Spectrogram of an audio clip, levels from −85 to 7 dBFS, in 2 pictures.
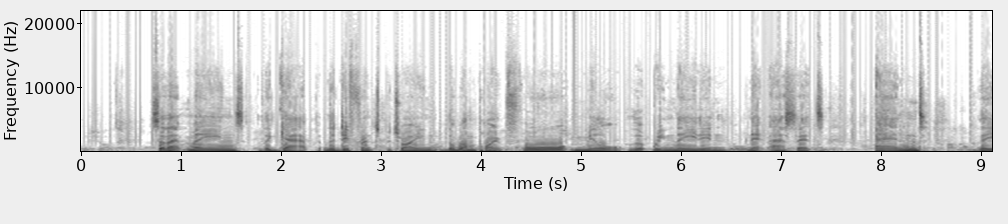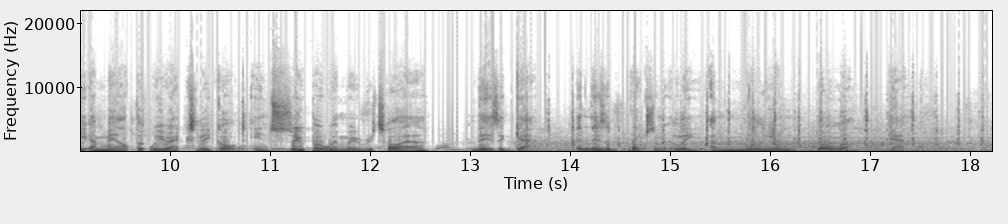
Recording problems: distortion; slight; 3% of the sound clipped
household noises; loud; throughout; 9 dB below the speech
background chatter; faint; throughout; 3 voices, 20 dB below the speech
crackle, like an old record; faint; 25 dB below the speech

